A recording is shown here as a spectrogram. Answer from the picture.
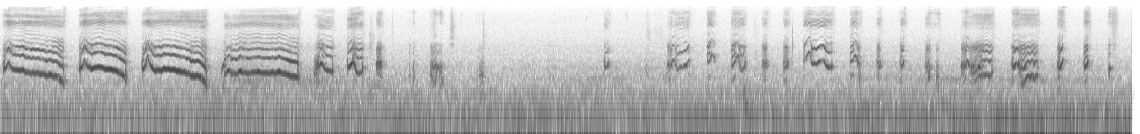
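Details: A toy poodle and Maltese cross, the Maltipoo, gives loud, long, falling whines in a row at the start, then breaks into choppier, shorter yips and wavering cries that grow quieter toward the end.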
